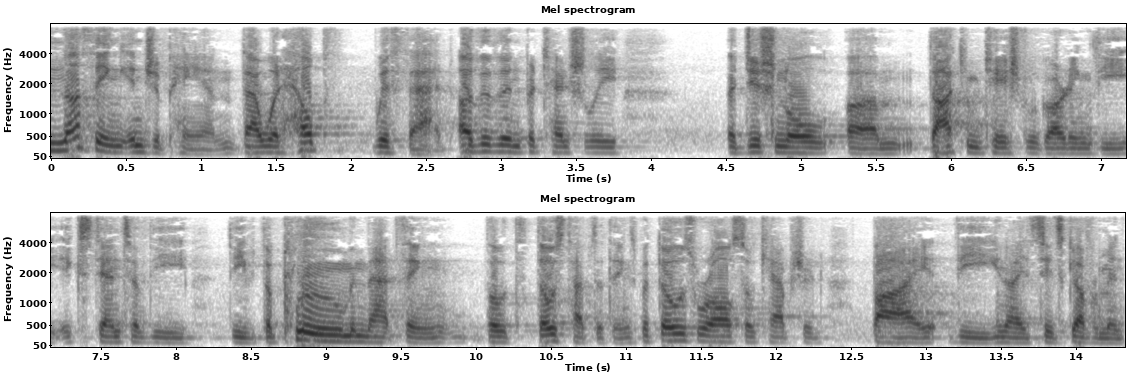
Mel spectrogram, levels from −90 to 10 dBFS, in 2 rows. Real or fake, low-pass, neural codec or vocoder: real; 7.2 kHz; none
